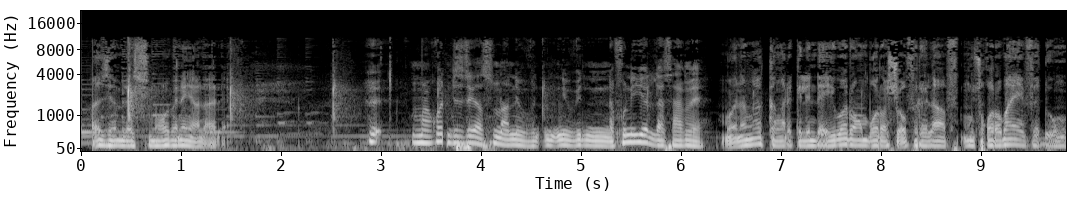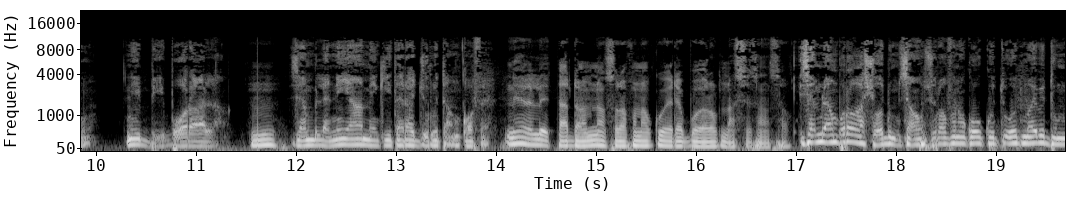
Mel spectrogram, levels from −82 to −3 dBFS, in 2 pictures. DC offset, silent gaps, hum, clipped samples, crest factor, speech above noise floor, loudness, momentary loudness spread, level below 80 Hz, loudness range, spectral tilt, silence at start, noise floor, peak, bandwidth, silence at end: under 0.1%; none; none; under 0.1%; 18 dB; 22 dB; -22 LUFS; 8 LU; -38 dBFS; 3 LU; -6 dB/octave; 0 s; -43 dBFS; -2 dBFS; 11.5 kHz; 0 s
